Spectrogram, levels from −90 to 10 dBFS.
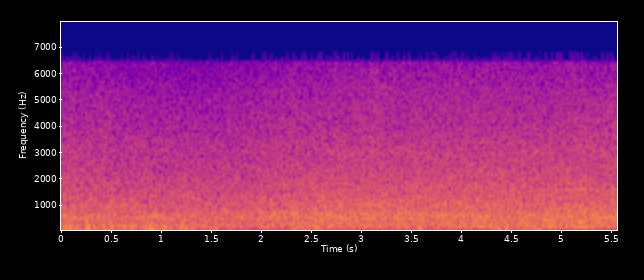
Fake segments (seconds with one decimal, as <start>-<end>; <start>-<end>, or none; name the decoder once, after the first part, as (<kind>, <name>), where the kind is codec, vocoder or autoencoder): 2.7-3.5 (codec, SNAC); 4.7-5.6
